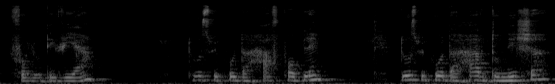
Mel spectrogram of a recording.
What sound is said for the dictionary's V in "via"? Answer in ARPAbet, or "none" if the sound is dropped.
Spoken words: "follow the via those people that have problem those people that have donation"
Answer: V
